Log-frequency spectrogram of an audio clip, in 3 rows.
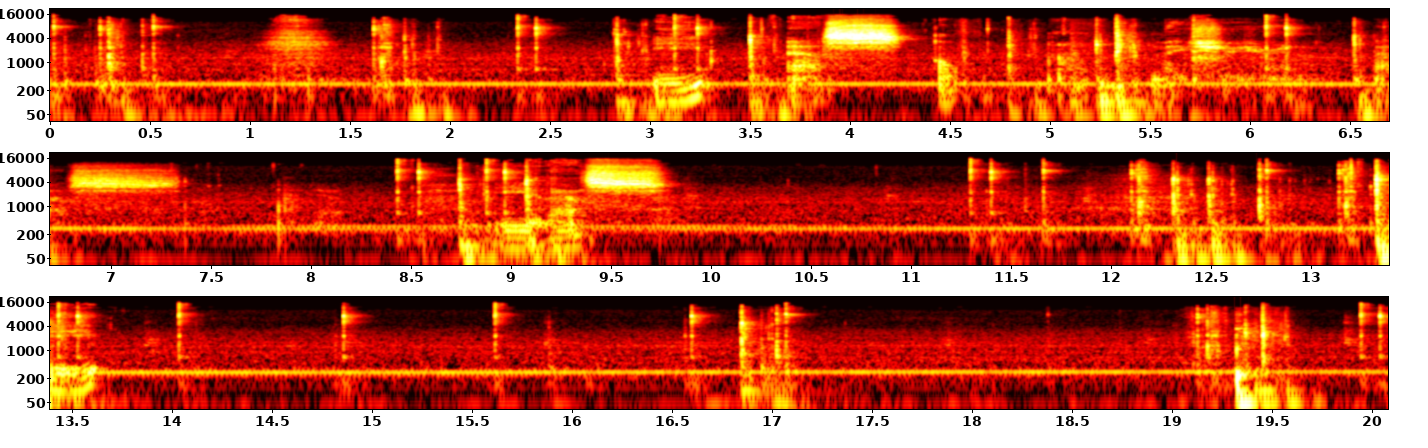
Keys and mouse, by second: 1.9 s, 2.9 e, 3.5 s, 5.4 ctrl+Tab, 6.6 s, 8.7 e, 9.1 s, 12.4 a, 12.6 a, 13.3 e, 17.1 a, 17.2-18.7 middle drag, 19.5 ctrl+Tab.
